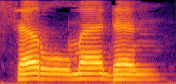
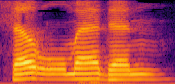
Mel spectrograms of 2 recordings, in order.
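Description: First: The r sound is heavier and fuller. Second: The r sound is less heavy and full.

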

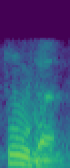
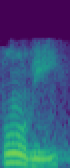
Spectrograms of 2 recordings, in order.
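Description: First: The word ends with a long 'a' vowel. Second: The word ends with a long 'ee' vowel. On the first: The speaker calls it right. "تقول طوبى" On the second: The speaker calls it wrong. "لما تقولش طوبي"

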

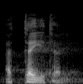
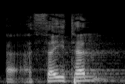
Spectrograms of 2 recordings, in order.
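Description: First: The word begins with a 't' sound. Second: The word begins with a 'th' sound. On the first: "وبعضهم ضبطها التيتل بالمثنات" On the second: "بالثاء المثلثة في أوله"

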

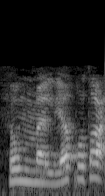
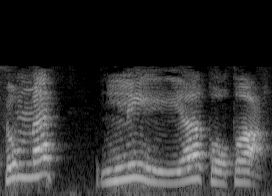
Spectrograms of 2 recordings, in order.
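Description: First: The 'l' has no vowel after it. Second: The 'l' is followed by a short 'i'. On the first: "اللام ساكنة" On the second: "بكسر اللام"

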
